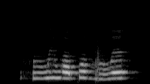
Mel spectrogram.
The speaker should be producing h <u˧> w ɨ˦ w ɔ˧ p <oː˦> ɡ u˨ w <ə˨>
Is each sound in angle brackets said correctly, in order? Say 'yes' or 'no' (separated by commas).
yes, no, no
